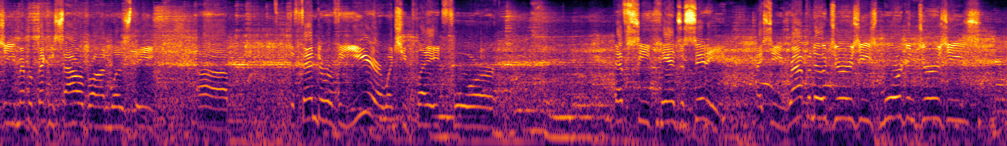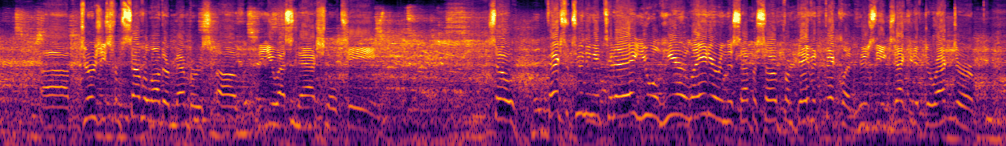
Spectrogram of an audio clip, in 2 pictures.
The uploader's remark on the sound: Reports on location from downtown Kansas City’s Power & Light District, which hosted a watch party for Tuesday’s Women’s World Cup semifinals. Hundreds cheered on the USA team, who beat England 2-1.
